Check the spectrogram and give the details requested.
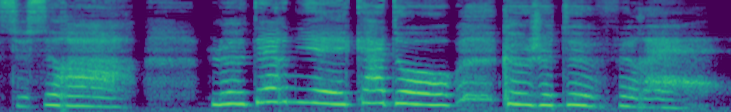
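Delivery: solemn, tender, grave, sorrowful tone. Narrator reading a fairy tale, voicing Death to the godson: sorrowful Death speaking. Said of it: "Devant lui s'élevait la mort démesurée, / Devant lui s'élevait la mort démesurée, épouvantable, qui le regardait tristement sans mot dire. Étaient-ce des larmes qu'il voyait briller dans ses orbites v".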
